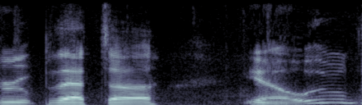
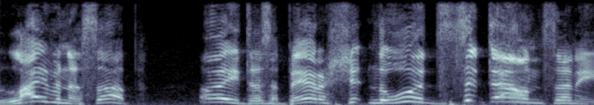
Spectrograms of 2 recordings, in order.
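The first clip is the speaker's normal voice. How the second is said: put-on pitched-up dwarf character voice; 8 semitones higher than usual. Voicing a dwarf at a rowdy table who answers a newcomer: voicing a dwarf. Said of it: "he looks at you and says in Dwarven".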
